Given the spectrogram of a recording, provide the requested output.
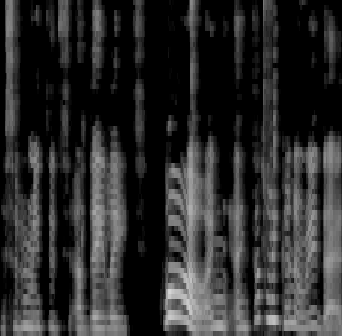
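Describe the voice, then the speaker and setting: A woman's extremely high voice at a fairly slow pace. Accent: Portuguese. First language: Portuguese. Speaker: writer streamer. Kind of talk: casual chat. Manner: halting.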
